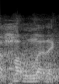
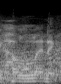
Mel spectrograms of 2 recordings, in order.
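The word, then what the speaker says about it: Hellenic: and it looks like Escobar here it's the helenic center I know you're not Greek so you don't understand how it's pronounced it is the helenic center it's not Elite it's like the Leaning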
